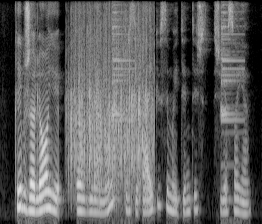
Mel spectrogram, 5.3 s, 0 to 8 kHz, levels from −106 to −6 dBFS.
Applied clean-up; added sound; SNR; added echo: none; Gong + Applause; 4 dB; none.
